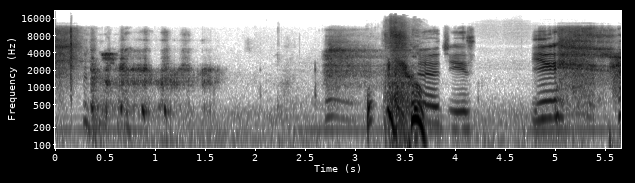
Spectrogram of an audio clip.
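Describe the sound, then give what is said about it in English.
A loud sneeze bursts out mid-conversation, a sharp single explosion with a quick breathy intake, while voices talk before and after it. “Sorry. Gesundheit.”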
